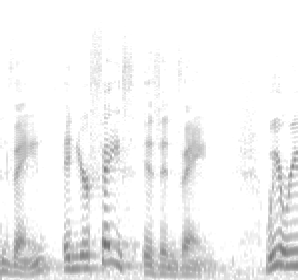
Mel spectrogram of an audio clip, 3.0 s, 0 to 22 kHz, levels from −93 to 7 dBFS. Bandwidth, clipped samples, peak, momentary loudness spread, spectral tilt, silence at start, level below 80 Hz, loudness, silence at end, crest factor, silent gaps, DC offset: 16 kHz; under 0.1%; -32 dBFS; 11 LU; -6 dB/octave; 0 s; -82 dBFS; -51 LUFS; 0 s; 20 dB; none; under 0.1%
